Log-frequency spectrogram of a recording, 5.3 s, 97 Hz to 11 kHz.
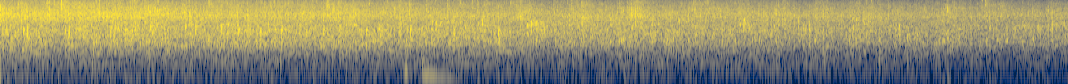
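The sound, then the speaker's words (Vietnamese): Loud, sustained applause from an audience at a retreat. The clapping is dense and continuous and eases slightly toward the end. “Mà không phải người nào cũng 60% mà vỗ tay rầm rầm.”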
